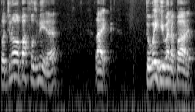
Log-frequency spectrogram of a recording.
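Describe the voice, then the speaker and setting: Young guy, high voice, walks through a story, keeps saying yeah?. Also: animated, brisk, fairly bright tone, a little hiss or hum. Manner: explains stories step by step, checks in with "yeah?". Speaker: podcast co-host. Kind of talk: casual chat.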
